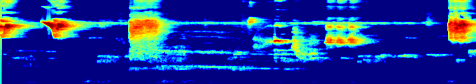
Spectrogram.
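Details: Oriental magpie-robin (kacer) giving scattered loud harsh notes and short whistled phrases separated by quieter gaps, with faint low background noise.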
